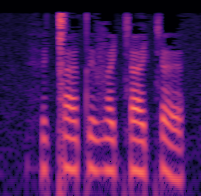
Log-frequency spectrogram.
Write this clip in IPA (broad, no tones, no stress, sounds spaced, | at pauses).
h e ǀ æ t e v æ c æ c ɛ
